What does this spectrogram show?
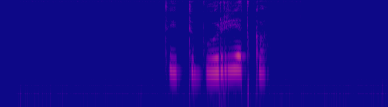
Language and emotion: Russian, angry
